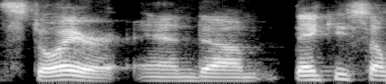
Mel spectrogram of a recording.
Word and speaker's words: Steuer: I'm pronouncing that right Stuart uh yeah you can pronounce it stoyer and um thank you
